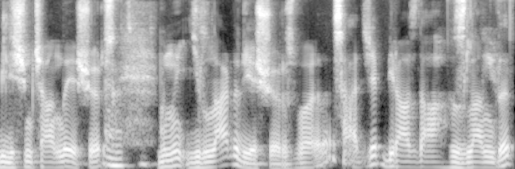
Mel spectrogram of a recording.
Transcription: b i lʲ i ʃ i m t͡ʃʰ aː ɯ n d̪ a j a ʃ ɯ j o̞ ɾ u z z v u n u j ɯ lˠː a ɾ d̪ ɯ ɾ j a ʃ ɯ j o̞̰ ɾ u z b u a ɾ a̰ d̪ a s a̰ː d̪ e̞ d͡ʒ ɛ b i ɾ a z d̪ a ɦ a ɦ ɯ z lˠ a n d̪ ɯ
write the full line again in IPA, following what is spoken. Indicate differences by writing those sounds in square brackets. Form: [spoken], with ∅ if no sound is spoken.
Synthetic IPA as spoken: b i lʲ i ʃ i m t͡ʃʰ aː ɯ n d̪ a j a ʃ ɯ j o̞ ɾ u z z [b] u n u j ɯ lˠː a ɾ d̪ ɯ ɾ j a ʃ ɯ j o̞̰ ɾ u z b u a ɾ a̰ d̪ a s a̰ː d̪ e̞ d͡ʒ ɛ b i ɾ a z d̪ a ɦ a ɦ ɯ z lˠ a n d̪ ɯ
